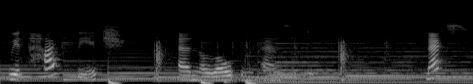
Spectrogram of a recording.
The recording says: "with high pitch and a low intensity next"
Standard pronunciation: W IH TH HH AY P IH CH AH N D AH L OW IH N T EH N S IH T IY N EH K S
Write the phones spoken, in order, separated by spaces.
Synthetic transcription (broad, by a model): W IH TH HH AY B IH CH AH N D AH L OW IH N T EH N S IH T IY N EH K S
